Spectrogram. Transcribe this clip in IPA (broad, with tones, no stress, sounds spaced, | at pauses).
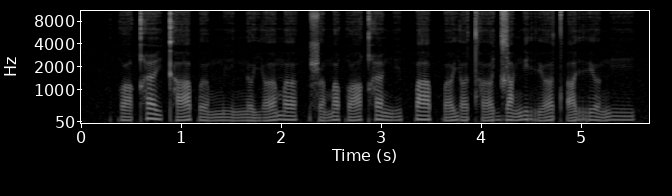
qʷ əː˨˩ qʰ iː˥˧ kʰ aː˨˥ p əː˨˩ mː iː˨˩ nː ə˨˩ j ɐː˨˥ m ɐ˥ | ʂ ɐ˨˩ m ɐ˥˧ qʷ aː˨˥ qʰ i˥˧ ŋ iː˨˥ pː aː˥ pː ɐː˨˥ j ɐ˨˥ tʰ ɐː˨˥ d͡ʑ a˥˧ ŋ i˥ rʲ ɐː˨˥ tʼ a˨˥ rʲ əː˥˧ ŋ iː˥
